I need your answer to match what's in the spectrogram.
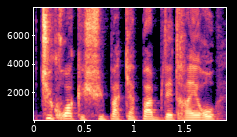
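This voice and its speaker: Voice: medium pitch, fast talker, music in the background, lightly acted. A performer voicing a vain, jealous male pet dog in a French cartoon dub, boastful and theatrical. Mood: jealous, huffy. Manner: boastful, theatrical, swinging from grumbling to grand declarations.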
